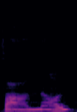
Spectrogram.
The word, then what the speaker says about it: whānau: So for example, this one is au, au, au, which turns into o, which is the word for I, o or aho, and it rhymes with whānau. Whenever you see this, it will rhyme with o. Whānau, taupō, tauranga, te kauwhata. All of those words with that in will always make that sound o.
